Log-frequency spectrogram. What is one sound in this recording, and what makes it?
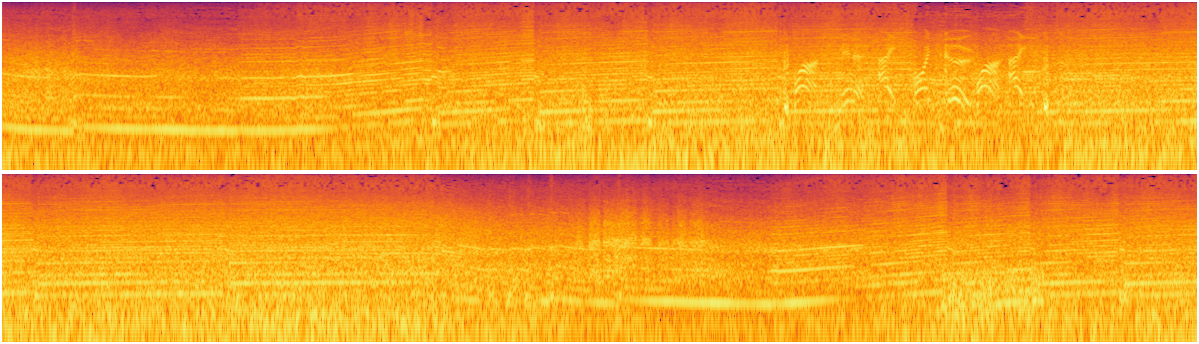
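A racing car engine roars and revs up through the gears, then drops as it brakes.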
